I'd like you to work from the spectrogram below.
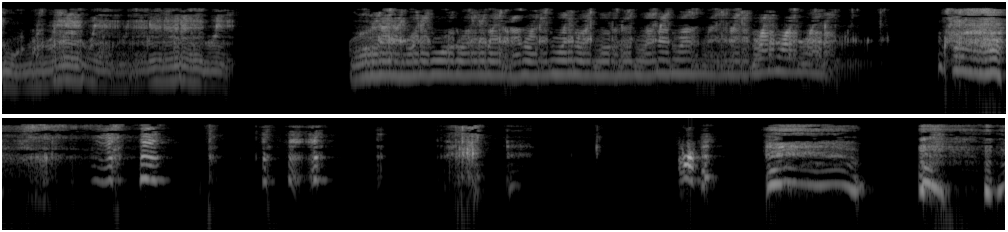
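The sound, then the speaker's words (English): A person gargles liquid in the mouth in throaty, bubbling bursts: a long wavering gurgle, a second sustained one, then a string of short, choppy gurgles and splutters separated by brief pauses. “Me gargling when you come in my mouth.”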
